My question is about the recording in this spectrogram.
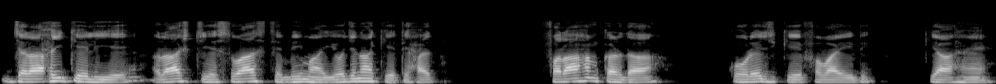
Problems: background sounds at intervals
